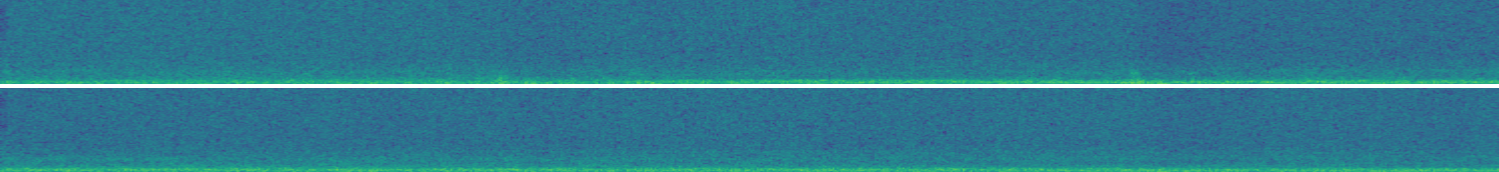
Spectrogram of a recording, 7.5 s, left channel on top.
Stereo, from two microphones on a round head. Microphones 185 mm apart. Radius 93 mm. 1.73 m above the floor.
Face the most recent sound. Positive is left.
No sound to turn to.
